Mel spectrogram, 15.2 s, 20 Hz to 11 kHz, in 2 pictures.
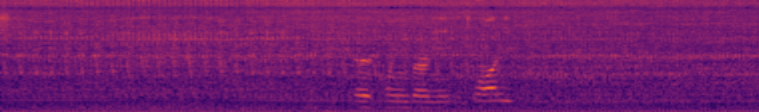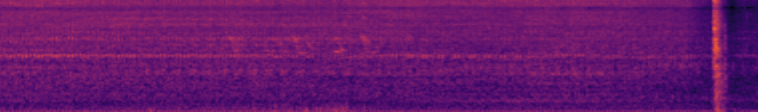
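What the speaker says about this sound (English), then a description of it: "just so you can see and hear the engine" A 2016 Subaru WRX engine idles steadily in the background, a low even hum, while a person speaks briefly over it.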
